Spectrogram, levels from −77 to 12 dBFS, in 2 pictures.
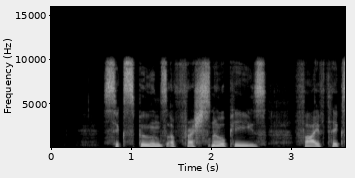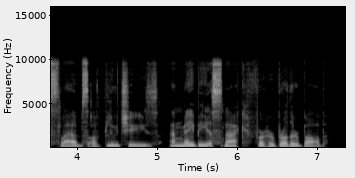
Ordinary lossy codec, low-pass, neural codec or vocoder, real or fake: AAC, 96 kbps; 9.9 kHz; none; real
